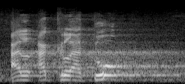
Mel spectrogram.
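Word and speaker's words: الأكلة: Al-aklatu bifathil hamzah. Cara membacanya, hamzahnya baris atas, a.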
